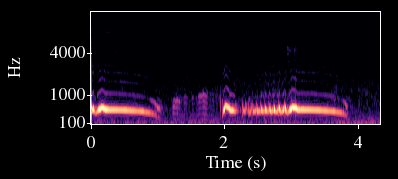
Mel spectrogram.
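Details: Low cooing of a spotted dove: a long, level hooted note that sags at the finish, a quieter pause, then a trilled, pulsing coo that runs into another sustained, falling note.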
